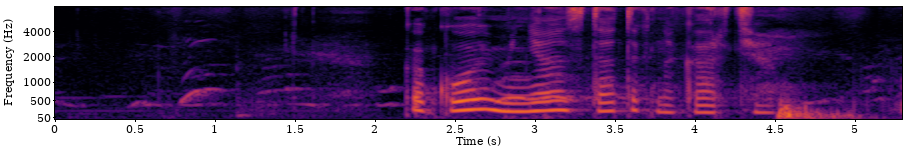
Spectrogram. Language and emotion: Russian, neutral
